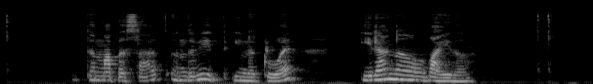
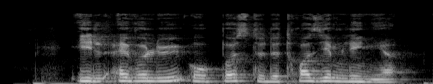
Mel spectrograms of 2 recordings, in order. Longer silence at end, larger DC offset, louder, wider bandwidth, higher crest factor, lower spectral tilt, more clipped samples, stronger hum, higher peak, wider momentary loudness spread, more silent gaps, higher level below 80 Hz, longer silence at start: first, 0.45 s vs 0.05 s; neither; second, -31 LUFS vs -21 LUFS; about the same, 11.5 kHz vs 11.5 kHz; about the same, 18 dB vs 16 dB; second, -5 dB/octave vs -6.5 dB/octave; neither; neither; second, -14 dBFS vs -6 dBFS; first, 20 LU vs 6 LU; neither; second, -64 dBFS vs -52 dBFS; first, 0.75 s vs 0.35 s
